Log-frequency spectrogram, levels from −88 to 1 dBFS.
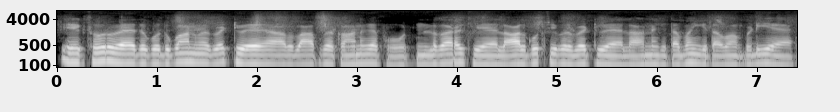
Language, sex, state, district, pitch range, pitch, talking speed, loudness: Hindi, male, Rajasthan, Churu, 110-125 Hz, 115 Hz, 220 wpm, -18 LUFS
